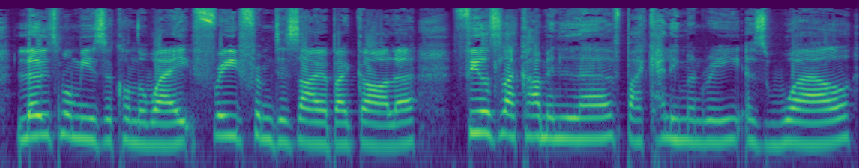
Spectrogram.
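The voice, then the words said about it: Slightly croaky voice. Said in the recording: “I've got a bit of a frog in my throat today ... I'm just getting over a cold”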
